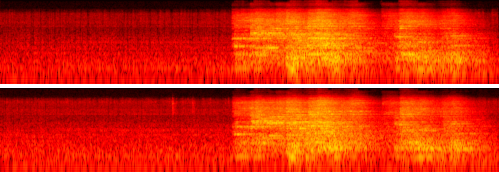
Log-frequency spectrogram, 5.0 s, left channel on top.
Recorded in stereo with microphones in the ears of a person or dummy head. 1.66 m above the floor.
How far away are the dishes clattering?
About 1.9 m.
